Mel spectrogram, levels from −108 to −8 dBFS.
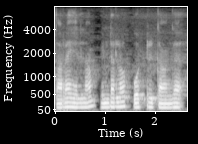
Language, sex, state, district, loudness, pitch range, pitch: Tamil, male, Tamil Nadu, Kanyakumari, -14 LUFS, 120-130 Hz, 125 Hz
